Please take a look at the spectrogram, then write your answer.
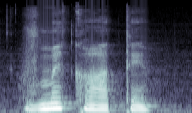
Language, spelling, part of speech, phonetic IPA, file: Ukrainian, вмикати, verb, [wmeˈkate], Uk-вмикати.ogg
- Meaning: 1. to switch on, to turn on (to turn a switch to the "on" position) 2. to enable (to activate a function of an electronic or mechanical device)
